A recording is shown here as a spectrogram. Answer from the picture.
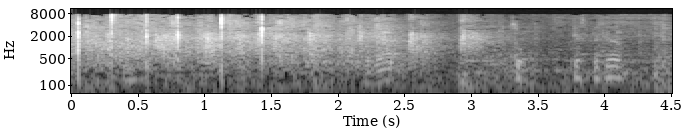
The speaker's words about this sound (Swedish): Jag tycker vi tackar dem och er alla som deltagit med en applåd. Tack ska ni ha.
